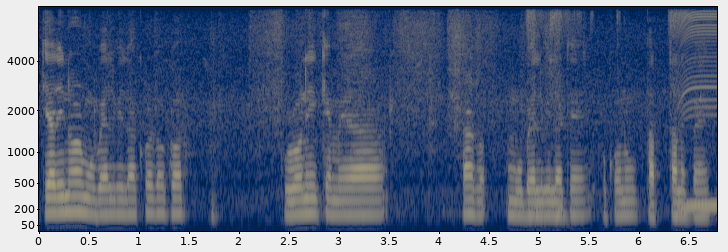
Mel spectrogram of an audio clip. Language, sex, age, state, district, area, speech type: Assamese, male, 30-45, Assam, Golaghat, rural, spontaneous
